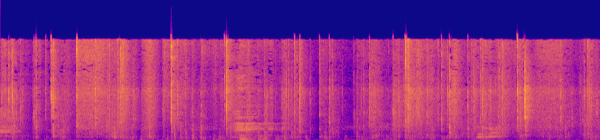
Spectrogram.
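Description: Clear plastic wrapping bags crinkling and rustling in irregular bursts as hands grip and pull a heavy figure out of its packaging.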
